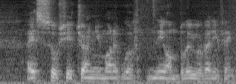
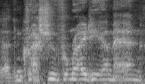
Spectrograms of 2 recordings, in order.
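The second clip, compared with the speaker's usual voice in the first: high, full-on movie hero impression; Keanu Reeves; 6 semitones higher than usual. Quoting the film hero threatening to crush someone, full-on actor impression. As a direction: imitate an intense film star, pitched well up. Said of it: "he goes full on Keanu Reeves".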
